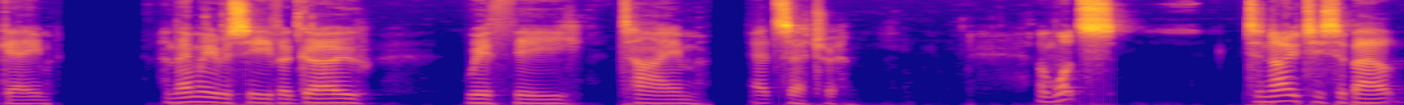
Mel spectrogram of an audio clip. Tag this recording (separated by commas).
Speech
